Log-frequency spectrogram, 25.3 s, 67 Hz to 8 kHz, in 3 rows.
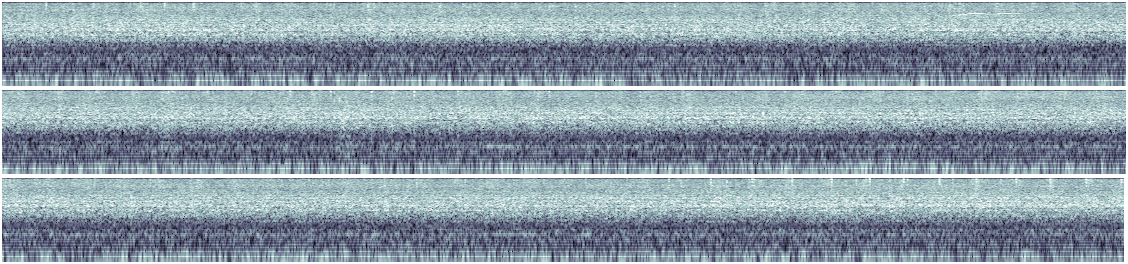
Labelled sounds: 7.1	7.6	killer whale, southern resident, 3.7 to 4.2 kHz

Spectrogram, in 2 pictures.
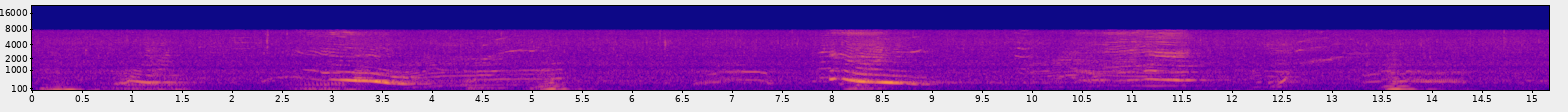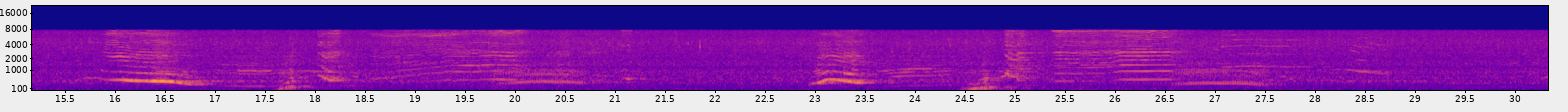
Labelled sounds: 2.6	3.6	humpback whale, 0.78 to 7.2 kHz
4.3	5.2	humpback whale, 0.88 to 3.2 kHz
6.9	9.0	humpback whale, 0.78 to 7.1 kHz
10.2	11.6	humpback whale, 0.78 to 7.8 kHz
12.6	13.4	humpback whale, 1.5 to 2.7 kHz
15.9	20.1	humpback whale, 0.78 to 7.8 kHz
23.0	24.2	humpback whale, 0.78 to 6.8 kHz
25.4	27.9	humpback whale, 0.78 to 7.9 kHz
28.3	28.8	humpback whale, 0.78 to 1.1 kHz

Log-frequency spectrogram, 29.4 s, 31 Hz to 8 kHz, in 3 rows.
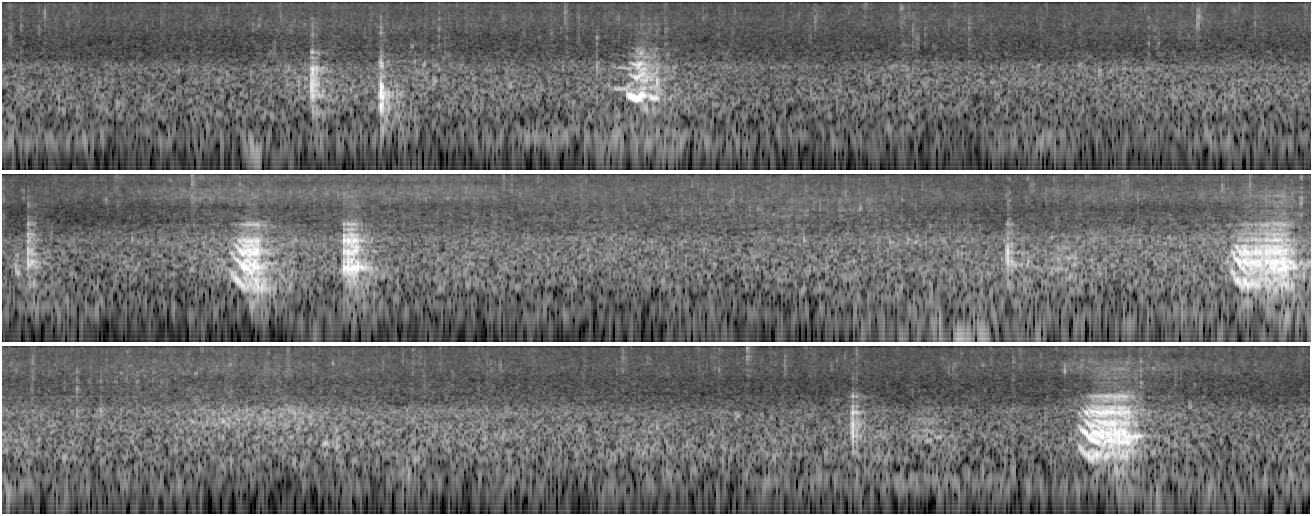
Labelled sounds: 11.5	11.9	croaking sound likely from a nearby submerged object, 1.4 to 1.7 kHz
27.7	28.1	croaking sound likely from a nearby submerged object, 0.78 to 1.7 kHz

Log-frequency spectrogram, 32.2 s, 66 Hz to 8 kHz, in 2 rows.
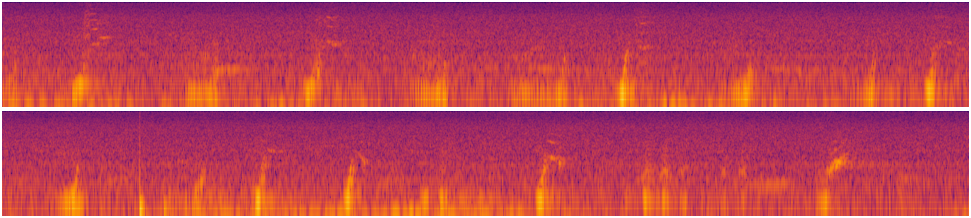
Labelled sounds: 1.5	1.7	humpback whale, 1.1 to 1.2 kHz
5.4	5.7	humpback whale, 1.1 to 4.1 kHz
8.7	9.0	humpback whale, 0.80 to 1.1 kHz
15.6	15.8	humpback whale, 2.4 to 2.8 kHz
25.2	25.5	humpback whale, 0.80 to 1.1 kHz
30.0	30.2	humpback whale, 0.80 to 1.2 kHz

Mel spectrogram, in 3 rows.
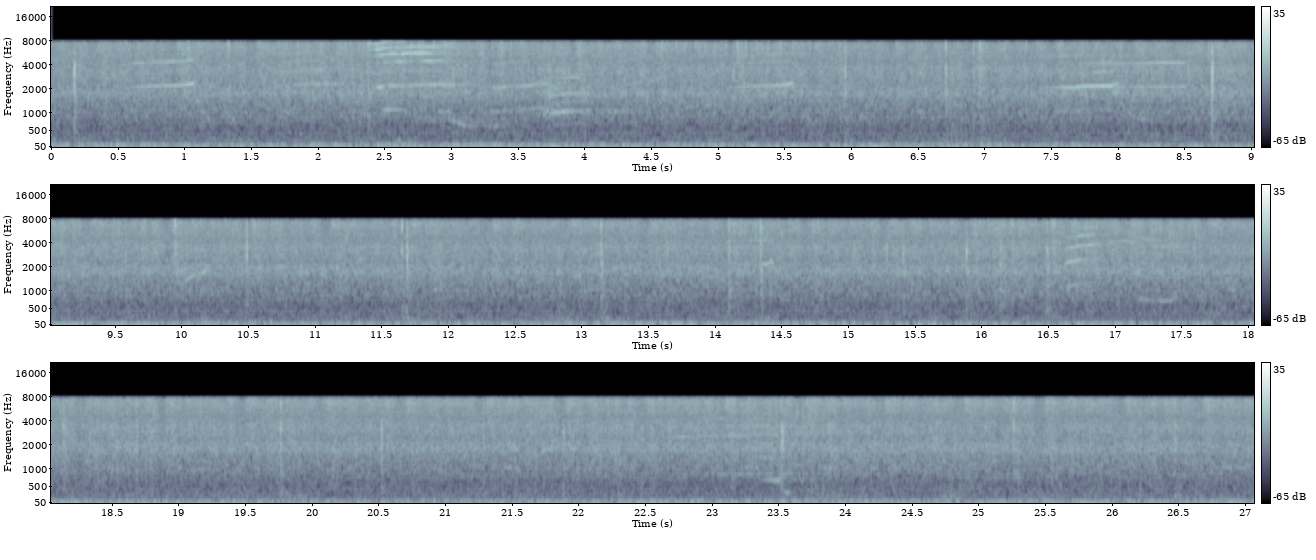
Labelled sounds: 0.6	1.1	killer whale, southern resident, 2.1 to 4.6 kHz
1.8	2.8	killer whale, southern resident, 2.2 to 7.9 kHz
3.2	3.6	killer whale, southern resident, 4.1 to 4.4 kHz
5.1	5.6	killer whale, southern resident, 2.1 to 2.4 kHz
7.5	8.0	killer whale, southern resident, 2.0 to 2.3 kHz

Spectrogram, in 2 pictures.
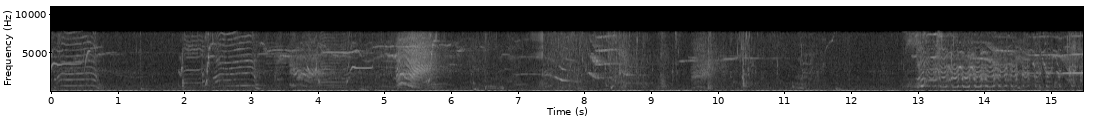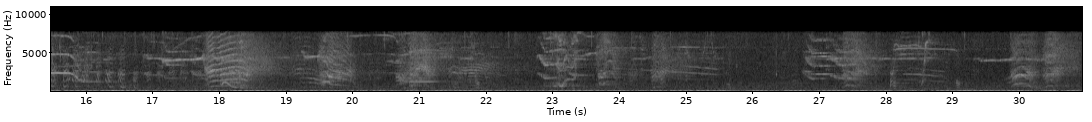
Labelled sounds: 0.0	0.9	killer whale, southern Alaska resident, 0.55 to 8.0 kHz
1.8	3.1	killer whale, southern Alaska resident, 0.46 to 8.0 kHz
3.5	5.9	killer whale, southern Alaska resident, 0.51 to 8.0 kHz
6.9	8.9	killer whale, southern Alaska resident, 0.64 to 8.0 kHz
9.4	10.0	killer whale, southern Alaska resident, 1.5 to 8.0 kHz
13.7	16.5	killer whale, southern Alaska resident, 0.92 to 8.0 kHz
16.8	18.7	killer whale, southern Alaska resident, 0.23 to 8.0 kHz
19.2	22.2	killer whale, southern Alaska resident, 0.51 to 8.0 kHz
22.7	25.7	killer whale, southern Alaska resident, 0.46 to 8.0 kHz
26.7	29.1	killer whale, southern Alaska resident, 0.41 to 8.0 kHz
29.3	30.9	killer whale, southern Alaska resident, 0.32 to 8.0 kHz

